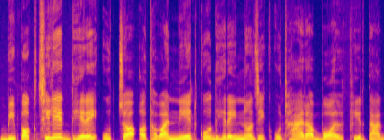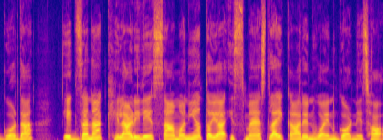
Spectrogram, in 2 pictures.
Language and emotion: Nepali, neutral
